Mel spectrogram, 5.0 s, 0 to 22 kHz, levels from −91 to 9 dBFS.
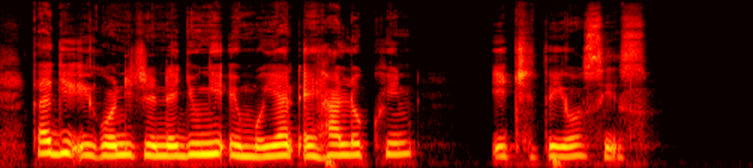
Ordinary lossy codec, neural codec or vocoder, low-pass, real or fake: none; none; none; real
